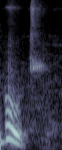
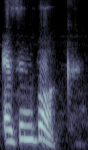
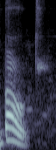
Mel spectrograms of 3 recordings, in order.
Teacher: The vowel sounds produced in the back of the mouth are oo as in boot, as in book, O as in boat, aw as in bought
